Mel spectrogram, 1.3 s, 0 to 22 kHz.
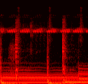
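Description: A steady, high-pitched cricket trill runs unbroken through the quiet scene at 4:42 in the morning as the sun is just starting to rise, faint, over a low continuous hum with a few soft knocks.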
